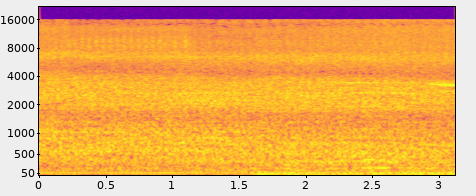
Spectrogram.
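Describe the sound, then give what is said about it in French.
A steady, broad rumble of heavy engines that deepens and grows slightly louder partway through as trucks and construction machines arrive in a meadow where a new shopping centre is to be built, with no voices. “Papa, des camions et des engins arrivent dans la prairie.”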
